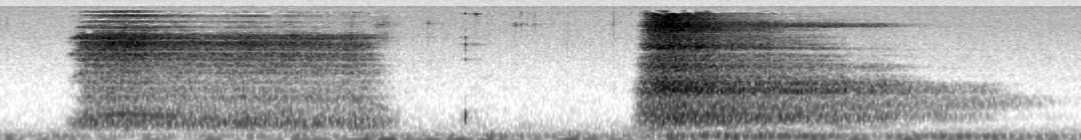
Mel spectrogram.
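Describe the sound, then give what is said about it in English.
A deep breath, drawn in through the nose and let out through the mouth: two long, loud, airy breaths, the second rushing out more strongly, with no talking. “Take a deep breath now. Inhale from your nose and exhale through your mouth. Just like this.”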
